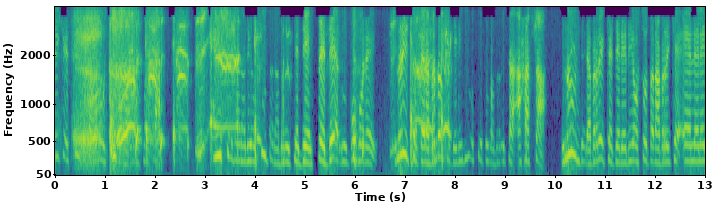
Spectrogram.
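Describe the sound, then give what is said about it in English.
A woman coughs and clears her throat repeatedly in short, rough bursts during a deliverance prayer, interleaved with other voices talking, all sounding thin and narrow as if heard over a phone line. “Cough, honey.”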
